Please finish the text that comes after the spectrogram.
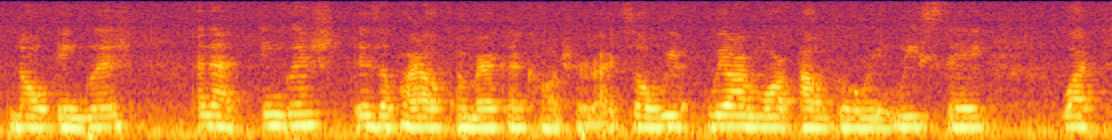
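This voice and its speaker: Young woman, casual, chatty, fillers, echoey, noisy. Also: medium pitch. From Thailand. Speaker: interviewee. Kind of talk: casual interview answers. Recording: echoey room, background noise.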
